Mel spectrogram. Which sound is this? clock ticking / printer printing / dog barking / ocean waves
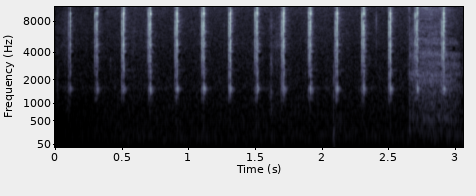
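clock ticking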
